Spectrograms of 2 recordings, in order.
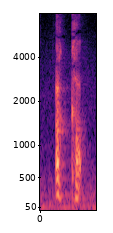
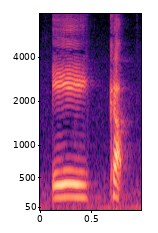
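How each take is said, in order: First: The article has a reduced, weak vowel. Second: The article has a full vowel sound. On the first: The speaker calls it right. "I say a cup" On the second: The speaker calls it wrong. "I don't say a cup"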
